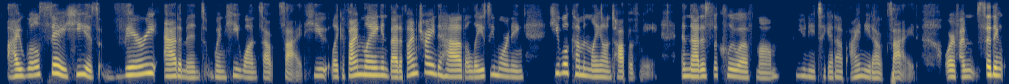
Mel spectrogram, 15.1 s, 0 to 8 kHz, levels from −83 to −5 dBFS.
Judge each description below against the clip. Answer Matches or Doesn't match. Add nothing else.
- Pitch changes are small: Doesn't match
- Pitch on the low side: Doesn't match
